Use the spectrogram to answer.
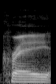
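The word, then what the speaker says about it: Krei: going to take creed cray down and um by the way i thought it was spelled like like being cray-cray like k like c-r-a-y but it's k-r-e-i just like it sounds no it's not like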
